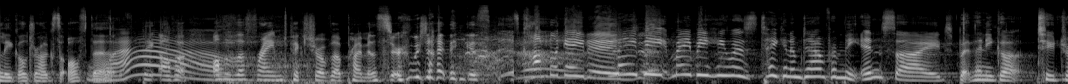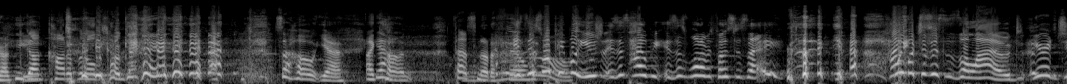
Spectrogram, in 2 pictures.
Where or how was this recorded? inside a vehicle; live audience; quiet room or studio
live audience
